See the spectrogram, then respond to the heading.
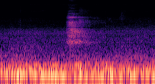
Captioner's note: deep sigh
